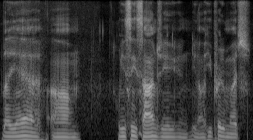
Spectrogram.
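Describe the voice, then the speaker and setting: A man with an extremely low, deep voice chatting easily on an anime podcast. He is relaxed and agreeable, chiming in with short remarks and casual asides. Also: takes it slowly. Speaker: podcast co-host.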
